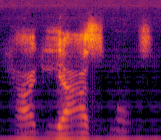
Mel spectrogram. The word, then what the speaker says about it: hagiasmos: And the word holy comes from a Greek word that's actually pronounced like this, hagiasmos.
